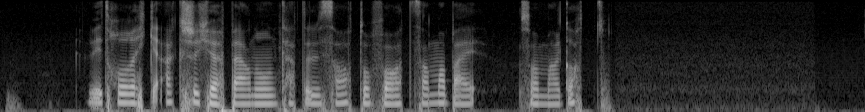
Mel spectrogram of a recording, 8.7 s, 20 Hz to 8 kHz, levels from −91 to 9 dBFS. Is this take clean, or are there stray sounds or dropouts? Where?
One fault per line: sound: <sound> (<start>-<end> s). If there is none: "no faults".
no faults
